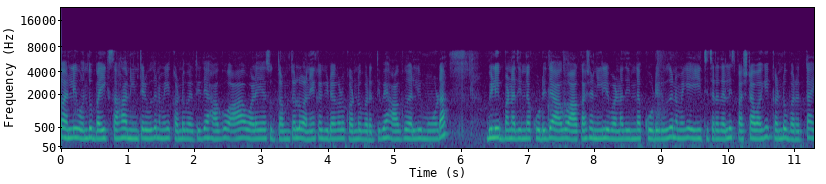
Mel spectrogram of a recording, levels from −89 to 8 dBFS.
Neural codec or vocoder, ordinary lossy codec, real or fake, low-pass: none; none; real; 7.2 kHz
